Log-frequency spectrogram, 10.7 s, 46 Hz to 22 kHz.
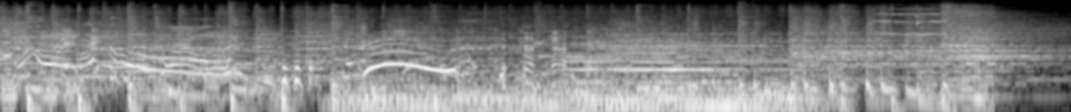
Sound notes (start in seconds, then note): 1.9 chattering; 4.3 whooping; 7.8 horn blowing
